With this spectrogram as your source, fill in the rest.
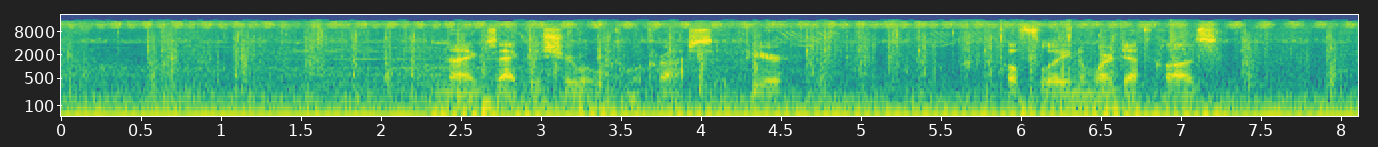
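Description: Footsteps crunch on dry gravel.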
